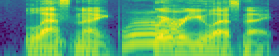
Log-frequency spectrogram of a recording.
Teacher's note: The T is trapped between S and N. Drop the T.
